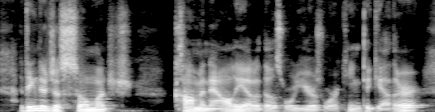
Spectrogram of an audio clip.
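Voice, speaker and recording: A man with an American accent has an unremarkable speaking voice at a fairly low pitch. His intonation is fairly even, and the recording is very clean with a silent background. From Kansas City, Missouri. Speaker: architect. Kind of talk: interview. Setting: office.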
